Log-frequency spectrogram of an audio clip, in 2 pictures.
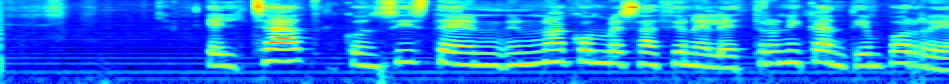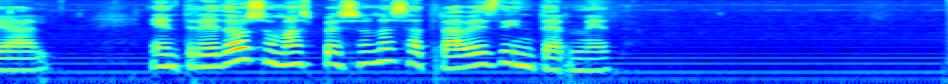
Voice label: chat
